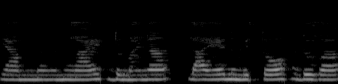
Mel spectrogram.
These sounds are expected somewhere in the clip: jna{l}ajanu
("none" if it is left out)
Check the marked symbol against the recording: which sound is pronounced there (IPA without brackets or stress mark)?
l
